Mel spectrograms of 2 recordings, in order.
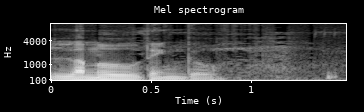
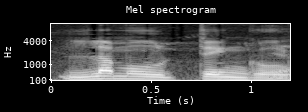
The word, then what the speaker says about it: Loamhole Dingle: Or as it's pronounced around here, Loamhole Dingle. Loamhole Dingle.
